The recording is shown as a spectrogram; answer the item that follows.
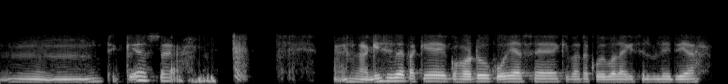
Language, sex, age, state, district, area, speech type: Assamese, male, 30-45, Assam, Sonitpur, rural, conversation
